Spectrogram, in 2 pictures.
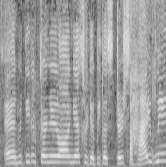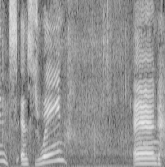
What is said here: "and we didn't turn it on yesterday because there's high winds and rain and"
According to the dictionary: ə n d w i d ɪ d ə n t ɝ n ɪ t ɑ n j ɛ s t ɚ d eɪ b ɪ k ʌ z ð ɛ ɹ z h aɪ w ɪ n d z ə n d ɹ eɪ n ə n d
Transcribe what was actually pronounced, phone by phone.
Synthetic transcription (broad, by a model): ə n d w i d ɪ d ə n t ɝ n ɪ t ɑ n j ɛ s t ɚ d eɪ b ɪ k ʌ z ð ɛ ɹ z h aɪ w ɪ n d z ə n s ɹ eɪ n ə n d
